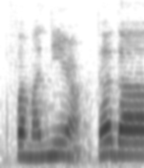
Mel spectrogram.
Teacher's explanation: فمن یہ جھٹکا نہیں دینا، نہیں کہنا. فمن اعتدى دا میں الف مدہ ادا کریں گے، فتح قائمہ ہے، 2 کاؤنٹ کرنے ہیں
